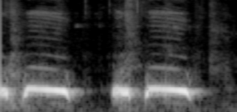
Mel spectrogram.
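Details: Loud cooing of a young male spotted dove: two phrases, each a short note followed by a longer, steady, level coo that drops slightly at its close, with clean silence between.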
